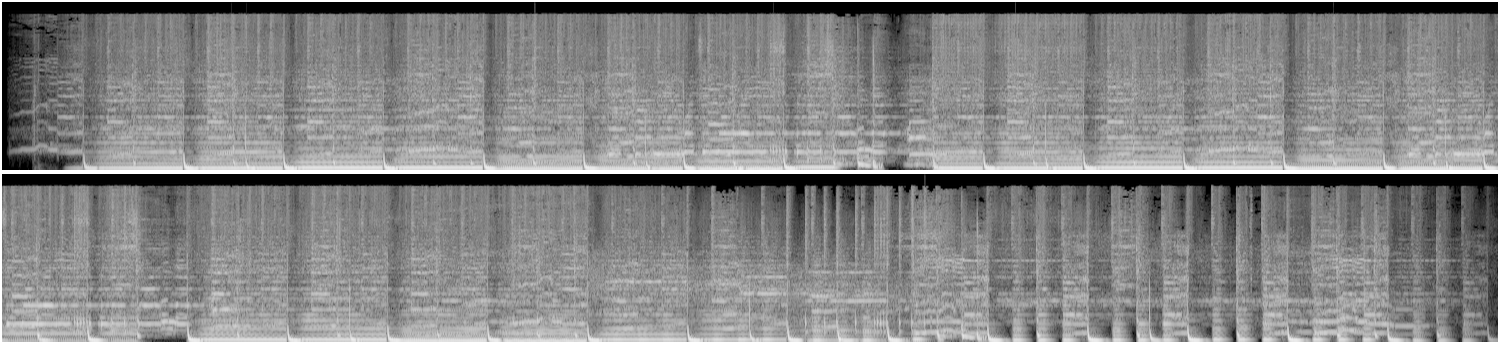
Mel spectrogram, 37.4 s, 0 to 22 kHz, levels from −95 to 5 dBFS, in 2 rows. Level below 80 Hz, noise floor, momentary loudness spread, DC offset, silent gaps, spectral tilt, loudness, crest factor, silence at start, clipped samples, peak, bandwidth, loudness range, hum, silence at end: -12 dBFS; -35 dBFS; 5 LU; under 0.1%; none; -4 dB/octave; -12 LUFS; 10 dB; 0.35 s; under 0.1%; 0 dBFS; 16.5 kHz; 3 LU; none; 0 s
